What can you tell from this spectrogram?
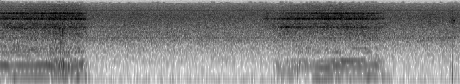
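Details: Kratos, a Bully breed dog, asleep: two slow, buzzing snoring breaths about two seconds apart over steady room noise; dog snoring.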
